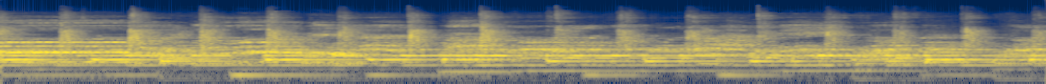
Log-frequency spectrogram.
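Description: Gospel singing by a choir or congregation, backed by a bass line that changes note every second or two and a steady beat of about one and a half strokes a second.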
